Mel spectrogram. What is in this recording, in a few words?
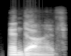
"endive", American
